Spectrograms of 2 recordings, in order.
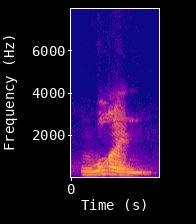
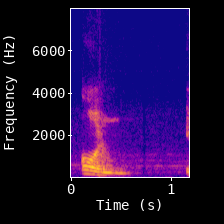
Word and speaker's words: one: Lembre-se, gente, que o one em inglês tem um som de U no começo. Então eu não digo on, eu digo one, certo?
